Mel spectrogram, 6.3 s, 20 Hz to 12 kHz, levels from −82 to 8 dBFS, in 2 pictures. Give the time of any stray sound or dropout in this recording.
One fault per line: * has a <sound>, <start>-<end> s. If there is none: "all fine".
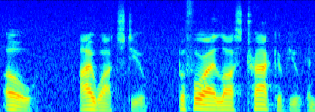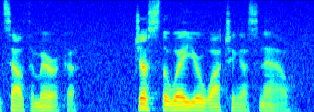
all fine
